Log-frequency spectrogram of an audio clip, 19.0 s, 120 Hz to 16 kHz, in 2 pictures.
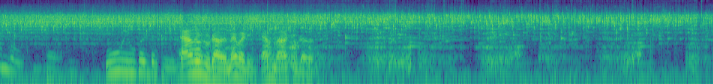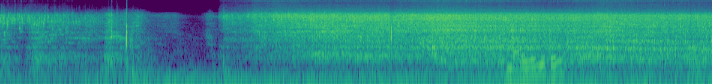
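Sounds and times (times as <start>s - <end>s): hot oil sizzling in a wok: 0.0s - 11.2s, 12.4s - 19.0s
metal spatula scraping wok: 2.7s - 11.5s.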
